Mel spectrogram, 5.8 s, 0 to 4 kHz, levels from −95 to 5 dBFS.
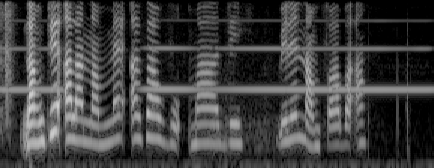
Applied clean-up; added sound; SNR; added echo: none; Wind instrument, woodwind instrument; 15 dB; none.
